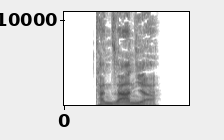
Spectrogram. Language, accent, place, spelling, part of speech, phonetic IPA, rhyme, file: German, Germany, Berlin, Tansanier, noun, [tanˈzaːni̯ɐ], -aːni̯ɐ, De-Tansanier.ogg
- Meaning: Tanzanian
